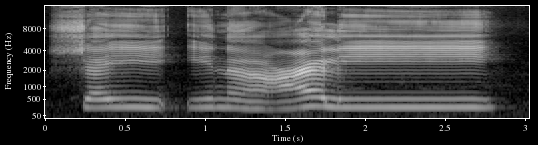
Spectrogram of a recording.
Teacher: لام کے نیچے زیر یا ساکن، تو یہ یا مدہ ہو گیا. اسے ہم کھینچ کے پڑھیں گے. شیئن علی اینڈ میں ہم نے وقف کرنا ہے.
